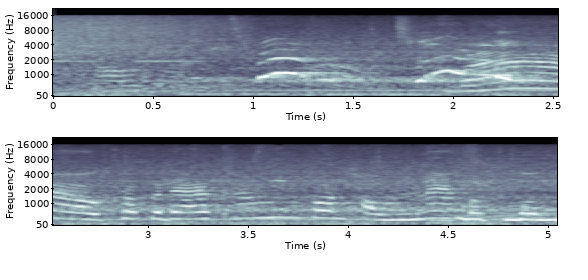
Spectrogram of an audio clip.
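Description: Young children talk and squeal excitedly nearby.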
